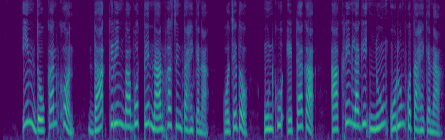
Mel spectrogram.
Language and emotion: Santali, fearful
